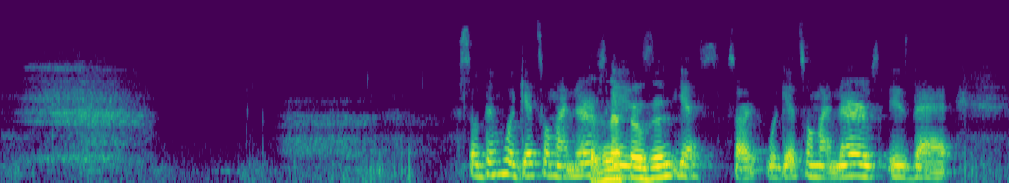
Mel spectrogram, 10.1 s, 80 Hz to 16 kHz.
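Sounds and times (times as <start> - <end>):
deep breathing: 0.0 - 1.7, 2.7 - 4.6, 9.6 - 10.0
speech: 4.7 - 9.8.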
